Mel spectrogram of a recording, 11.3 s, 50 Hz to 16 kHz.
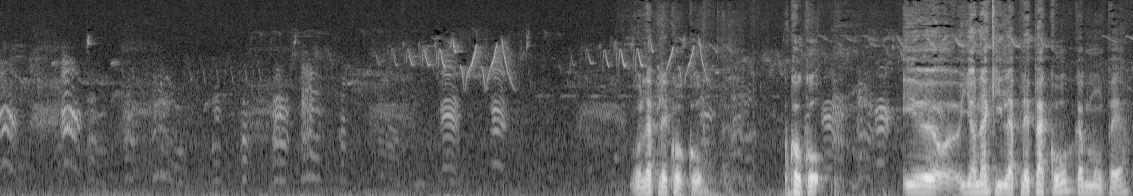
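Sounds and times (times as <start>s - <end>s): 
crow cawing: 0.0s - 5.2s, 5.8s - 9.4s
speech: 6.3s - 7.2s, 7.9s - 8.4s, 9.0s - 11.3s.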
